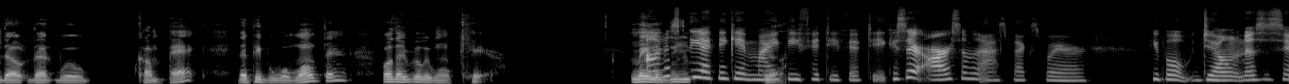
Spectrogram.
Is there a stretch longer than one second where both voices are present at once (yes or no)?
no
